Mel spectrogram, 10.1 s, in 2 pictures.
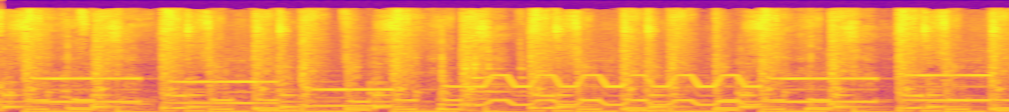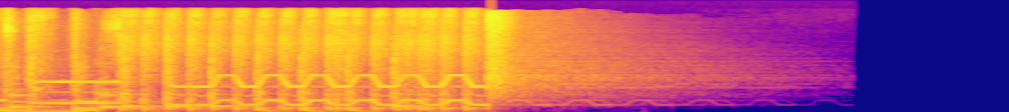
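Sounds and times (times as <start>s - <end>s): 
instrumental music: 0.0s - 7.9s.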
